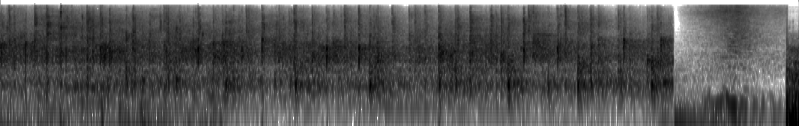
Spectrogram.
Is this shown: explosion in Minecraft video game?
no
